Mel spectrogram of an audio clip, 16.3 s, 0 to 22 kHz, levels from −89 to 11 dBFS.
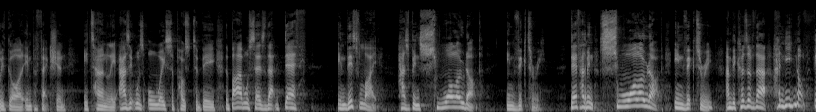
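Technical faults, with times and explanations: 3.70 s and 11.66 to 11.70 s, damaged data in a compressed stream: a short glitch breaks in after "as it was always", then again just before "been swallowed up in". Corrupted bytes made the decoder misread those frames and lose sync until the next frame header.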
